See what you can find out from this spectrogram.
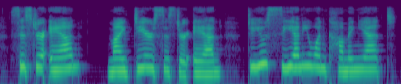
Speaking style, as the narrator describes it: the poor trembling girl below every minute cried out

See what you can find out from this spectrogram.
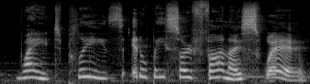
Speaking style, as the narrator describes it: pleaded

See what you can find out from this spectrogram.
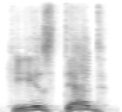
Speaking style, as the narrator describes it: cried several voices

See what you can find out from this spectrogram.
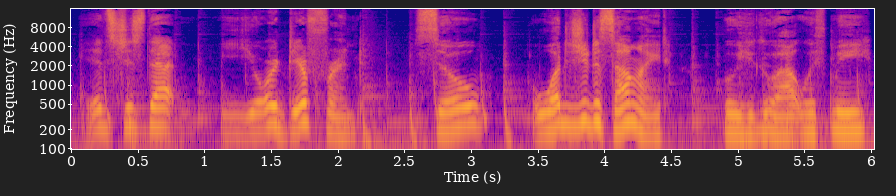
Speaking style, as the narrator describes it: he mumbled uncertainly

